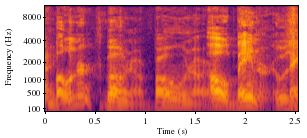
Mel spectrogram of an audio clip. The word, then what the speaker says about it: Boehner: Do you remember when Boner and Obama had shared a beer? Did you just say Boner? Boner. Oh, Boehner. It's pronounced Boehner, even though it's spelled Boner.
